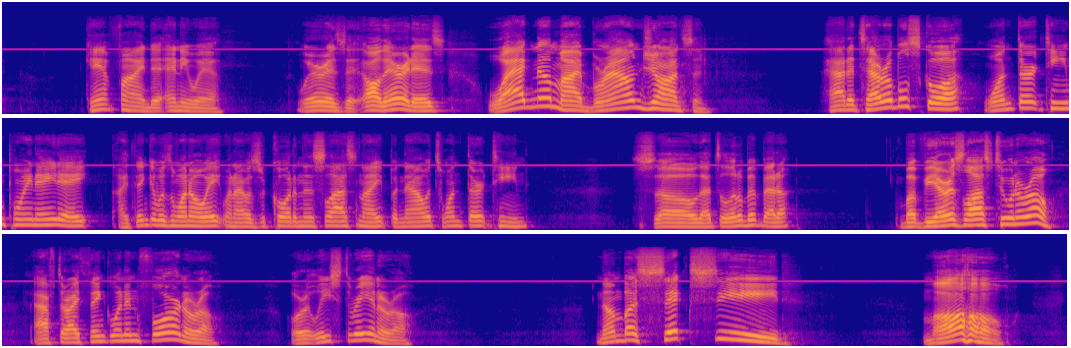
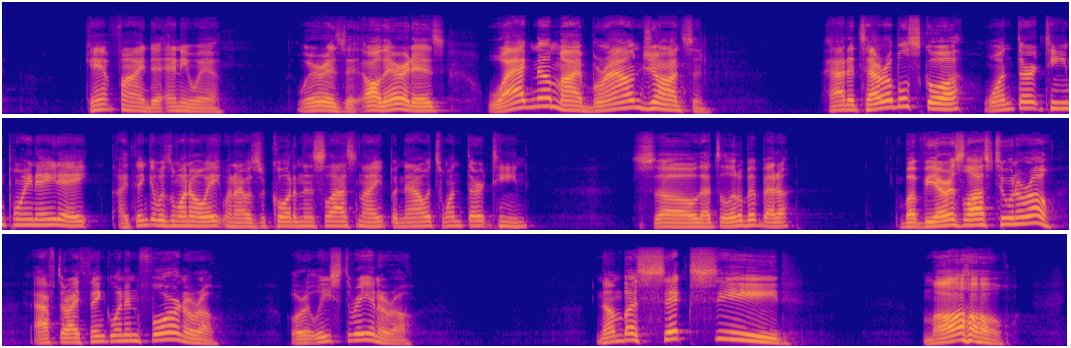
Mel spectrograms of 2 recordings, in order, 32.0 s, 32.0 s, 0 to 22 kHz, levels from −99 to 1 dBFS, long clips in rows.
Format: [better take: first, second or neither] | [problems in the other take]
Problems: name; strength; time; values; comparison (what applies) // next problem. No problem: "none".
second | high-pitched whine; faint; throughout; 4 kHz, 30 dB below the speech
